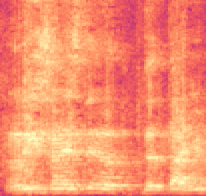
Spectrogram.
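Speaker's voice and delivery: hablar con una risa leve; amused, laughing slightly into the words; risa real. Real, not acted. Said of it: "me da risa". (con risa divertida)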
